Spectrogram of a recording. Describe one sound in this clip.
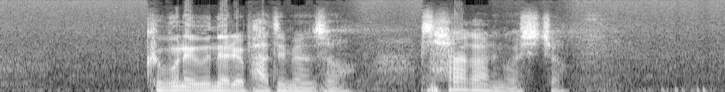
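A man speaks with emphasis through a microphone in a large hall.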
